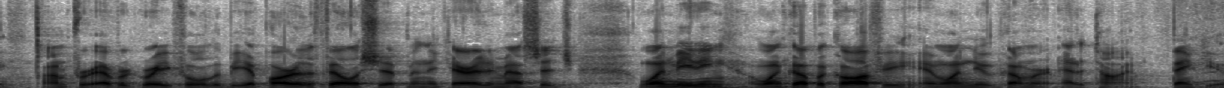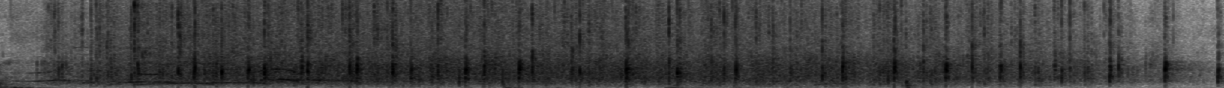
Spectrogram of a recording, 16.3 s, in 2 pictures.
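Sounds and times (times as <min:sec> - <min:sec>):
speech: 0:00.0 - 0:08.6
audience applause: 0:08.4 - 0:16.3.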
